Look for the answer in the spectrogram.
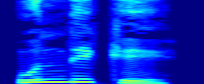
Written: ಒಂದಿಕೆ

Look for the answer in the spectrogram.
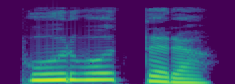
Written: ಪೂರ್ವೋತ್ತರ

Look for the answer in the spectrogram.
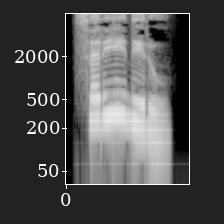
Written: ಸಿರಿಯದರ

